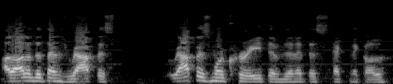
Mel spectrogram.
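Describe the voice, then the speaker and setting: Young guy host, husky voice, loose rambly talk, swears a lot. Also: mid-range voice, brisk, fairly bright tone, low-quality recording. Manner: rambling, swears, many restarts and laughs. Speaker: podcast co-host. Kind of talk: casual chat.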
